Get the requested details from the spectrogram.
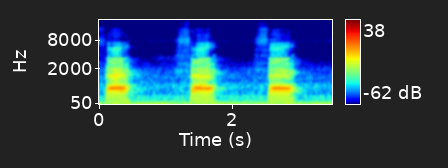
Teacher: নিচের ঠোঁটের পেট উপরের দুই দাঁতের আগা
